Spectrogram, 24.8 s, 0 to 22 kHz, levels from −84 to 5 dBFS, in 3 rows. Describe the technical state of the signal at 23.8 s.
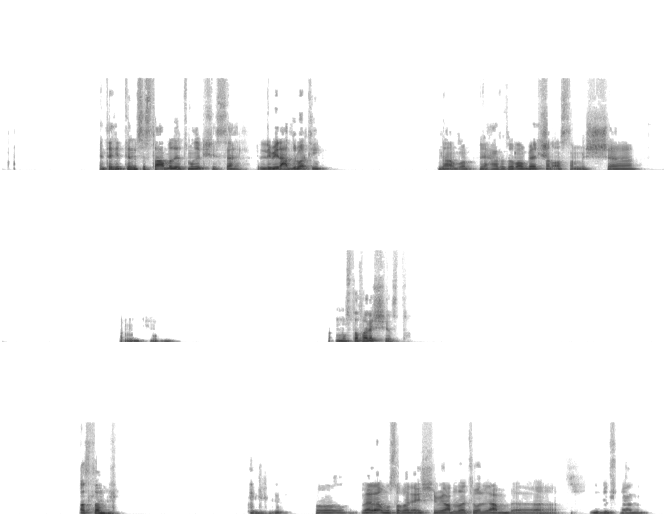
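At 23.8 s the signal is intact, with no technical fault audible at that moment.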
